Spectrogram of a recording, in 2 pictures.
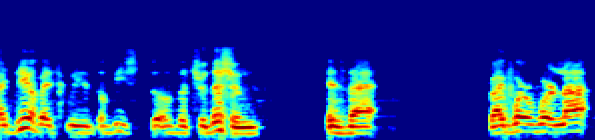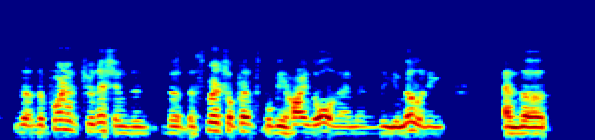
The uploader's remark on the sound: Noon Phone Speaker Meeting.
